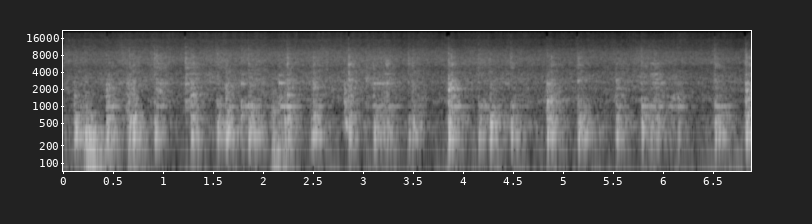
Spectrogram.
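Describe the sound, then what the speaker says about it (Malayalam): Onions fry in a pan for Mumbai pav bhaji, a continuous sizzle broken by regular rhythmic scrapes of a spatula stirring them, close and steady with no voices. "സവാള ഇളക്കി കൊടുക്കാം നമുക്ക് അതിനൊപ്പം തന്നെ"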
